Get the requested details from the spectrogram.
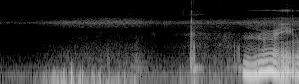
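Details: Hiccups in a five-day-old newborn: soft rustling, then a single sharp hiccup click followed by a brief voiced sound.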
